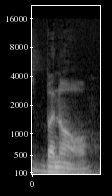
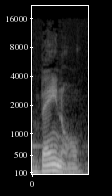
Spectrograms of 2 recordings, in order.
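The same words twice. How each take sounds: First: "banal" as buh-NAL, stressed last; correct pronunciation. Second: "banal" as BAY-nul, stressed first; mistaken pronunciation. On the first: Teacher giving the correct word, "banal" stressed on last syllable. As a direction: land softly on the second syllable of "banal". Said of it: "It's banal". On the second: Teacher admitting an old mistake, "banal" stressed on first syllable. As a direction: rhyme "banal" with anal. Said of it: "I always thought it was". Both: Shown as a demonstration.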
